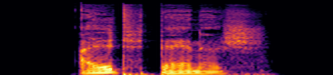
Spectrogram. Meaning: Old Danish
- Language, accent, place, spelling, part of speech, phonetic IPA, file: German, Germany, Berlin, altdänisch, adjective, [ˈaltˌdɛːnɪʃ], De-altdänisch.ogg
